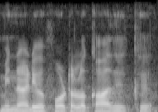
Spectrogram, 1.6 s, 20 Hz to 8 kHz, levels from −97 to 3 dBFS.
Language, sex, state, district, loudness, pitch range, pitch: Tamil, male, Tamil Nadu, Kanyakumari, -17 LUFS, 120-130 Hz, 130 Hz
